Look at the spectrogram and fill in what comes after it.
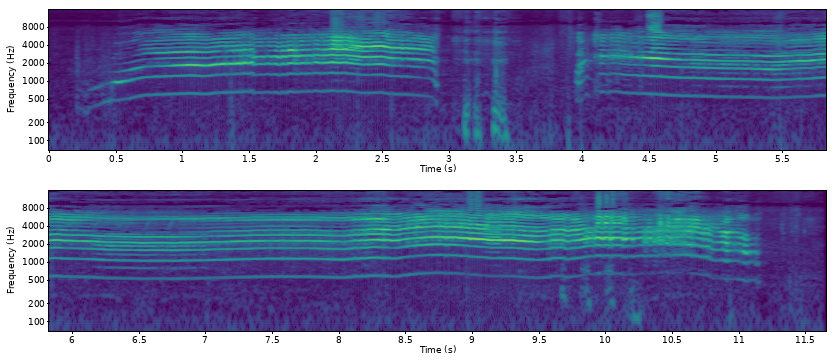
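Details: Domestic cat crying out while being bathed: two long, drawn-out harmonic meows, the first about three seconds, the second a sustained wail of about seven seconds that wavers slightly and rises at the end, with brief splashing between them.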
